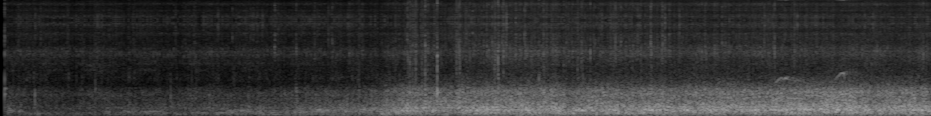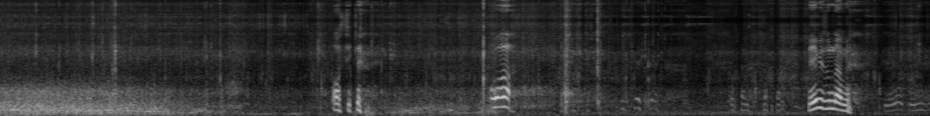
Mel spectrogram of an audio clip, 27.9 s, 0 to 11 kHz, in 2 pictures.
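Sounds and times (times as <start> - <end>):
bike tyres rumbling on dirt: 0.1 - 27.9
faint clicks from bumps: 0.1 - 27.9
wind buffeting microphone: 3.5 - 17.4.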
